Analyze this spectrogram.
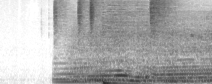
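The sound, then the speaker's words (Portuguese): After a brief silence, a MotoGP racing motorcycle engine at the Hungarian Grand Prix bursts in loud, its high-pitched whine revving and accelerating steadily with a raspy, buzzing tone. No one speaks. “E a gente vai começar acelerando com a MotoGP.”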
